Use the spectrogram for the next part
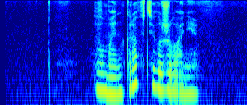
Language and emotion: Russian, neutral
